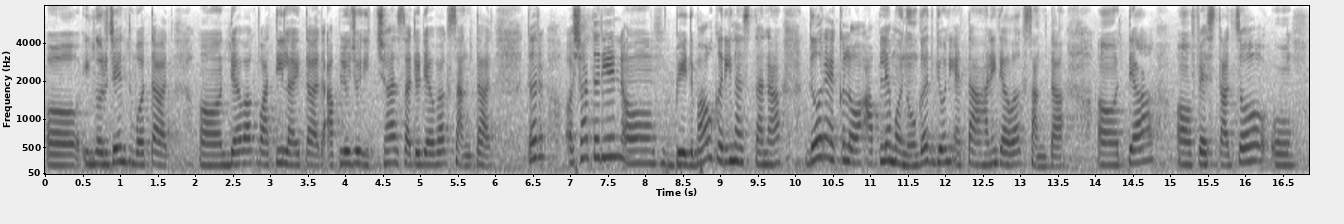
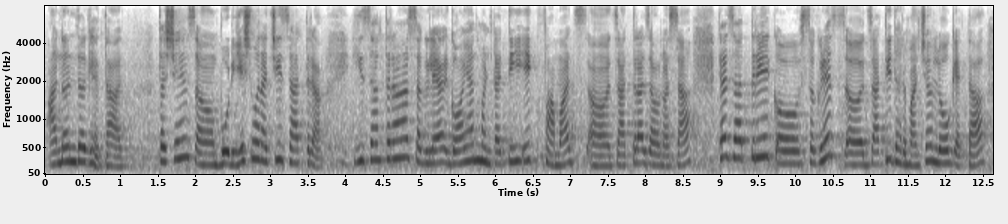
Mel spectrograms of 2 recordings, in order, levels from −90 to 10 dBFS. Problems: none marked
